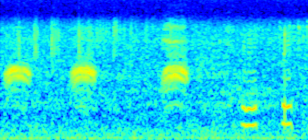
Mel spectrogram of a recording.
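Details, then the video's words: Dakhni teetar, the grey francolin, calling softly: three drawn-out arched notes at an even pace, then two quick paired, lower notes, with constant low hiss behind. "dakhni teetar ke awaz gray francoline sound"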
